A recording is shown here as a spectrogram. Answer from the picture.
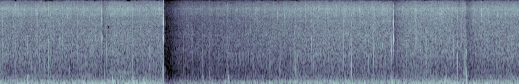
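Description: Freezing rain falling steadily, with a few scattered sharp ticks. About a second and a half in there is a sharp click and the sound briefly drops away before coming back.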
